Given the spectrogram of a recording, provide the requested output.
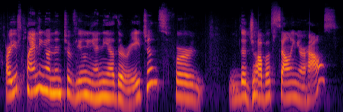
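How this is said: The voice rises at the end.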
